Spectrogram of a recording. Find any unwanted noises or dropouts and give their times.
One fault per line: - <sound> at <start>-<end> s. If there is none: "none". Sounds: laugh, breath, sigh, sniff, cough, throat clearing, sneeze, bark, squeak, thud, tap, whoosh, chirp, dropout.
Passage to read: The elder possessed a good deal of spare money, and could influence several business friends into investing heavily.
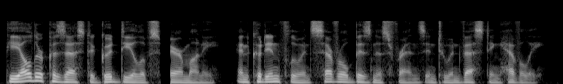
- dropout at 1.6-1.7 s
